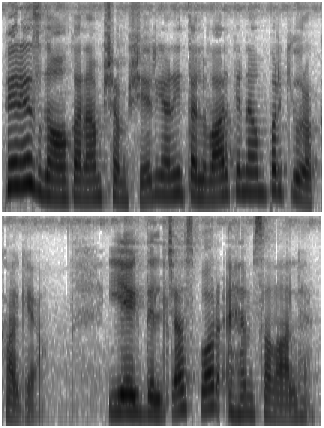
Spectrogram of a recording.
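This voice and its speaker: A woman narrates a crime novel. Her voice sits at an average pitch for a woman. The delivery is that of scripted audiobook reading.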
